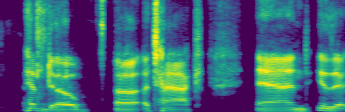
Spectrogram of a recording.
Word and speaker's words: Hebdo: charlie head bow uh head head bow is that how you say it hebdo uh attack and you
